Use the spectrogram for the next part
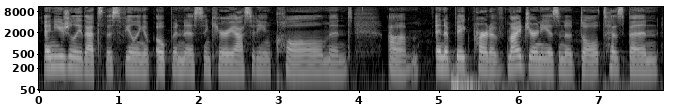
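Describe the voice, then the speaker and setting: American woman podcast host with creaky voice. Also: fairly low pitch, fairly even intonation, moderate pace, darkish tone, no echo. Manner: rambling, self-deprecating. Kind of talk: casual reflective conversation.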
